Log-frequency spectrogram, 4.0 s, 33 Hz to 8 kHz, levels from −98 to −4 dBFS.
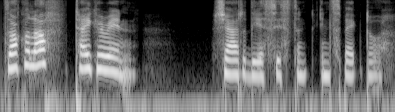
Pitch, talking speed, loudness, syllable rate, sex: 235 Hz, 120 wpm, -20 LUFS, 5.3 syllables/s, female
